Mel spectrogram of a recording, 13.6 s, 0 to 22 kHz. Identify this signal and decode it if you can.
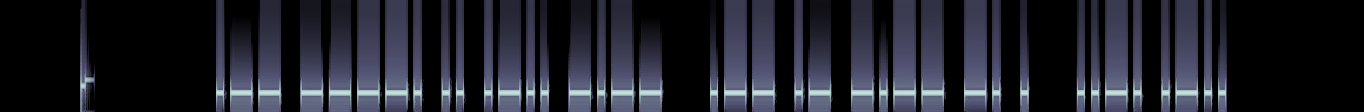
Morse code, heard as a keyed tone, about 17 wpm, 700 Hz. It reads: W9ILY WAYNE FL
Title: K1USN SST QSO Practice - 17wpm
